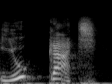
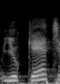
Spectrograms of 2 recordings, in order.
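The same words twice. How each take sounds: First: The 'cat' part sounds like the start of 'catechism'. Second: The 'cat' part sounds like English 'cat'. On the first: The speaker calls it right. "o correto é Yucat, porque até no inglês a palavra catecismo é catecismo" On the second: The speaker calls it wrong. "Alguns pronunciam Yucat, mas não é"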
